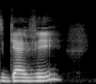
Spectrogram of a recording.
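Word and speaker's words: Gavet: And then in French, you usually don't pronounce the last letter. So my last name is Gavé. You don't pronounce the T.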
